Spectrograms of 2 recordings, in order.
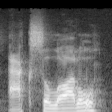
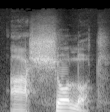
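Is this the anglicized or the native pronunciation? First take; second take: anglicized; native. First: The word is said with an anglicized pronunciation. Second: The word is said with the native pronunciation. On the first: The speaker calls it wrong. "A lot of people mispronounce it as axolotl" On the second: The speaker calls it right. "So once again, it's axolotl"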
